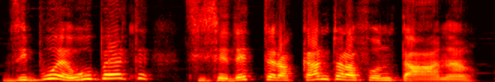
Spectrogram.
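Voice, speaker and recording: A woman reading a children's bedtime fairy tale in a soft, calm, lulling voice. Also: on the high side, fairly quick, soft background music. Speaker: storyteller. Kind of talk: scripted bedtime story narration.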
